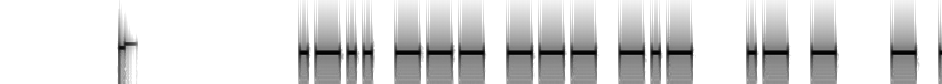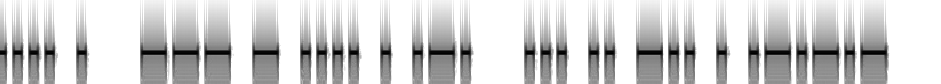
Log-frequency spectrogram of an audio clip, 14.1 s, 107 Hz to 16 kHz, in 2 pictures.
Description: Morse code, heard as a keyed tone, about 20 wpm, 700 Hz. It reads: LOOK AT THE OTHER SIDE.
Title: Sentences with 2-Word Phrases - 20wpm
